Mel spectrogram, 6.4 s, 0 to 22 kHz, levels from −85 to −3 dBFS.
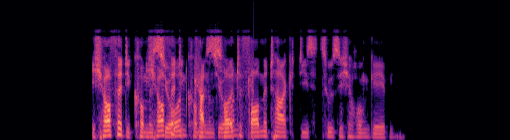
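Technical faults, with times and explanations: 1.81–3.17 s, doubled audio track: a second capture path or an edit has likely mixed in a copy running about 0.7 s late, about 5 dB quieter. The speech overlaps itself with a dry, full-band duplicate that has no decay and cuts in and out abruptly.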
